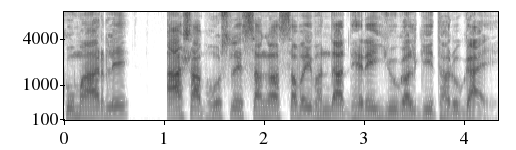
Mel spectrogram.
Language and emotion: Nepali, neutral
